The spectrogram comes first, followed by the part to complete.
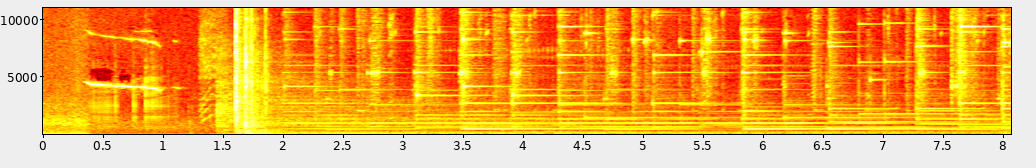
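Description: A door shuts with a single loud thud about a second and a half in. A slow film-score melody of ringing, bell-like struck notes, like a glockenspiel or music box, then begins and carries on.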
